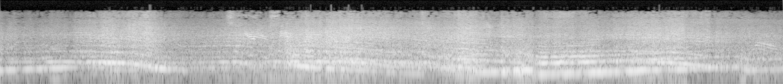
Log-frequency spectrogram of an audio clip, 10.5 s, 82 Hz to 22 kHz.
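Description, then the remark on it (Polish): A loud, high-pitched Formula 1 race car engine, a car offered for passenger rides on the Silesia Ring track in Kamień Śląski, Poland, revs up and down repeatedly, its whining pitch climbing and dropping in waves throughout, sustained. “można wykupić sobie na prezencie marzeń na przykład jazdę takim bolidem jako pasażer na torze Silesia Ring”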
